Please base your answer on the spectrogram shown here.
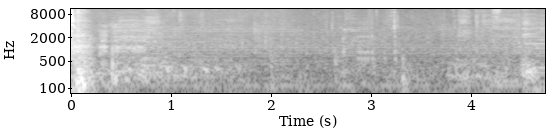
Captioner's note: announcer chuckles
